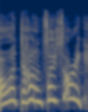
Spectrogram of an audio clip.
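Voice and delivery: high, quick cooing apology; apologetic mum. Retold or imitated. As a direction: coo a sorry to a hurt child. Mum apologises to screaming child.

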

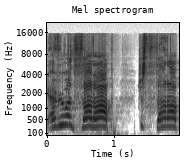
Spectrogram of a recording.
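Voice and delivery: "thud up" lisped for shut up, high and loud. Acted. Parker Posey's character lisping at the crowd, shouting high. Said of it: "why are you talking like that".

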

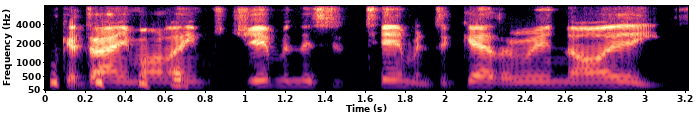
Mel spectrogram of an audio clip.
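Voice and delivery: amateur put-on Aussie accent; bad Australian accent. Co-host introducing Jim and Tim, shaky attempt at Australian accent. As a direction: try a jokey, clumsy Australian accent. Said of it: "I'm terrible at them".

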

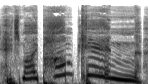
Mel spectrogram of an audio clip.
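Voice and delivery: high, drawn-out thrilled cry; gleeful child's shout; excited shout. A narrator's reading. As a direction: shout it high with delight, stretching the words. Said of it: "shouted Polly with excitement".

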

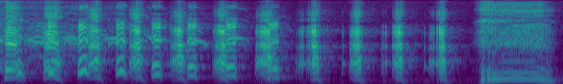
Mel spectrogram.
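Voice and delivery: high-pitched burst of laughter. Real, not acted. Laughing at own accent.

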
